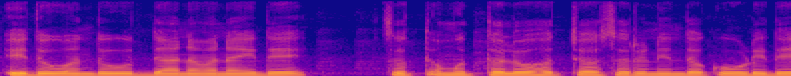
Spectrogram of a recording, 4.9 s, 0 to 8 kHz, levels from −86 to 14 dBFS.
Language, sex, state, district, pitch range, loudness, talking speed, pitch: Kannada, male, Karnataka, Bidar, 150-155 Hz, -16 LUFS, 85 wpm, 155 Hz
